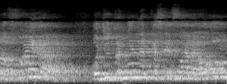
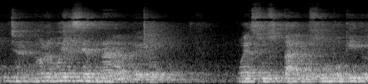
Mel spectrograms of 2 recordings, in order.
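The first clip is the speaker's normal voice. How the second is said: scheming aside; 10 semitones lower, 7 dB quieter, faster than usual. Pretend. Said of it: "José hubiera aprovechado".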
